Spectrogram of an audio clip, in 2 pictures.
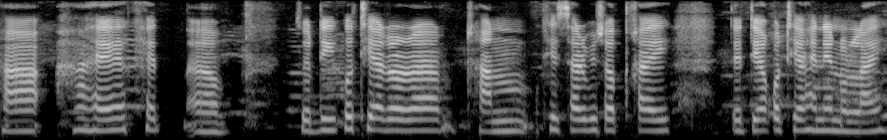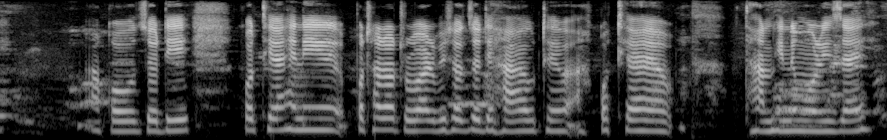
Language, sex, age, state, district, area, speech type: Assamese, female, 45-60, Assam, Darrang, rural, spontaneous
